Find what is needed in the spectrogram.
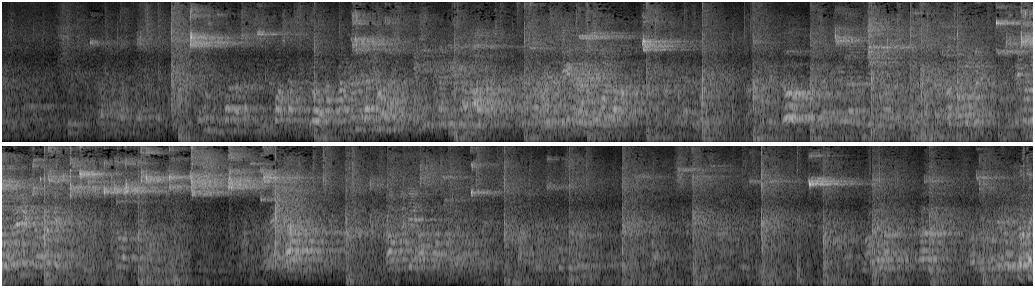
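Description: A basketball being dribbled on a hardwood court during live play, with repeated bounces, the brief high squeaks of players' shoes, and indistinct voices from the court, all echoing in a large, near-empty indoor hall.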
